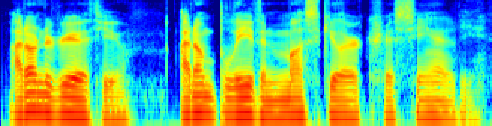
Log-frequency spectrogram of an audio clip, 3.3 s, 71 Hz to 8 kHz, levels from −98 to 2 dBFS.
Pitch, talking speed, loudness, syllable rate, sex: 95 Hz, 185 wpm, -20 LUFS, 6.7 syllables/s, male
